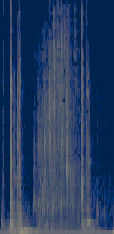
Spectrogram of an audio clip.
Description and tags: A door is open in wet weather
